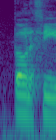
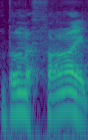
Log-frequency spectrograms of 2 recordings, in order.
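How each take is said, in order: First: It uses the Latin pronunciation. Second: It uses the common American pronunciation. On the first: The speaker calls it right. "It's Latin" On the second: The speaker calls it wrong. "What ignorant Americans say"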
